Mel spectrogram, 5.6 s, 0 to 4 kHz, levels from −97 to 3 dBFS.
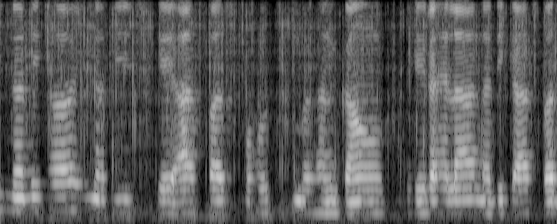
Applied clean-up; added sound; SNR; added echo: neural mask model RNNoise.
